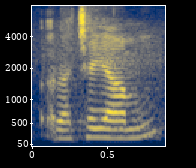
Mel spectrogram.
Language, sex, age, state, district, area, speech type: Sanskrit, female, 45-60, Andhra Pradesh, East Godavari, urban, spontaneous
